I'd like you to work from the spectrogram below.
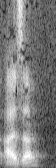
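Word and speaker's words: Aza (עזה): And going a little further back, so it's the Gaza, which is actually why, translated wise, it's Gaza, even though in Israel it's Aza.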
